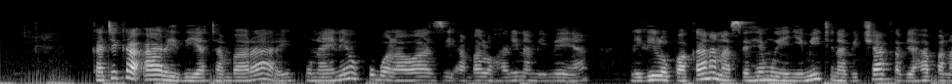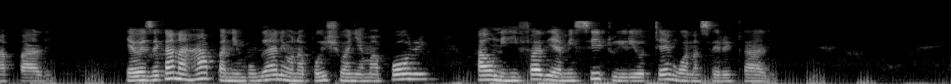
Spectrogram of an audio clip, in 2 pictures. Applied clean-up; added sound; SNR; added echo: none; Purr; 15 dB; none.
